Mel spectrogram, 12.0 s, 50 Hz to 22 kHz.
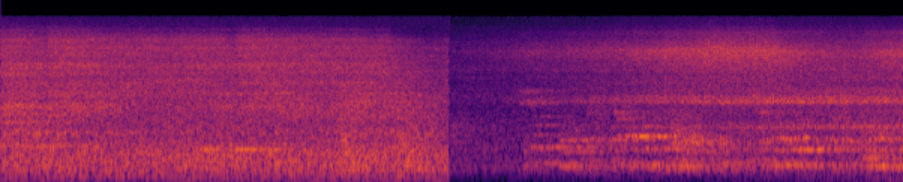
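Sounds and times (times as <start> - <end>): electric train rumbling on rails: 0.0 - 12.0.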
